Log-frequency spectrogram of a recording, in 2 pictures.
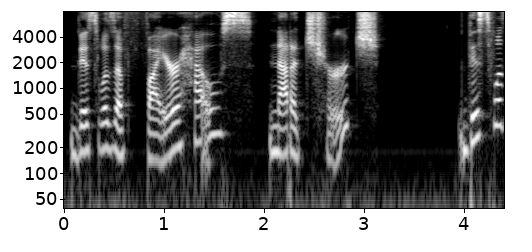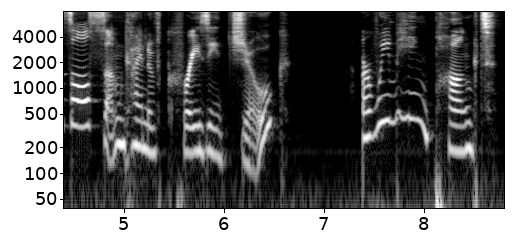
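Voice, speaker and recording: Earnest storybook girl, acted by a woman, insistent and questioning, animated pitch, careful diction. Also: slow. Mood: insistent, incredulous. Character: earnest, insistent young adventurous girl Ava.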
